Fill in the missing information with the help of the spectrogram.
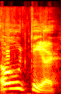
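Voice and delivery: put-on high little-girl dismay; Peppa. A narrator's reading. Child seeing dad's splashed glasses, high dismayed voice. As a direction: pitch it up, concerned.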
